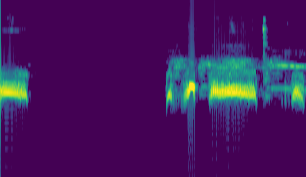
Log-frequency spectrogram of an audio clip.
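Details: Spotted dove cooing to call its mate, a short coo then, after a pause, a blurred run of throaty coos over a faint steady whistle-like tone.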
